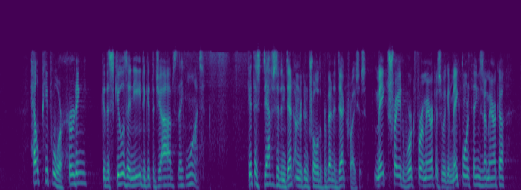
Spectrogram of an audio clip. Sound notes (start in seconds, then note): none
